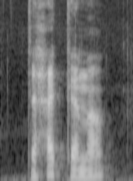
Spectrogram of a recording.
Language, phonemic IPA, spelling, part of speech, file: Arabic, /ta.ħak.ka.ma/, تحكم, verb, Ar-تحكم.ogg
- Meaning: 1. to have one's own way; to domineer 2. to control, be in command (في of) 3. to reign, govern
